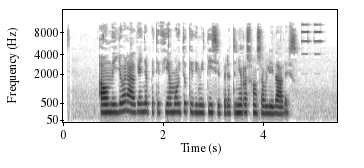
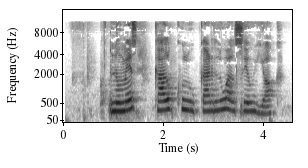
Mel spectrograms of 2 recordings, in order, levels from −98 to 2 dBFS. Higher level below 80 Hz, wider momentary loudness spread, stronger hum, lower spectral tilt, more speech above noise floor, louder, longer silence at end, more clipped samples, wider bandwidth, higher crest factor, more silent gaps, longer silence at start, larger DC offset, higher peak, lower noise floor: second, -76 dBFS vs -60 dBFS; first, 17 LU vs 12 LU; neither; first, -5 dB/octave vs -1.5 dB/octave; first, 39 dB vs 29 dB; second, -24 LUFS vs -17 LUFS; about the same, 0.3 s vs 0.25 s; neither; about the same, 11 kHz vs 12 kHz; about the same, 20 dB vs 18 dB; neither; about the same, 0.7 s vs 0.75 s; neither; about the same, -4 dBFS vs -2 dBFS; first, -62 dBFS vs -46 dBFS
